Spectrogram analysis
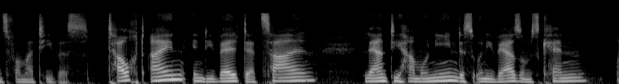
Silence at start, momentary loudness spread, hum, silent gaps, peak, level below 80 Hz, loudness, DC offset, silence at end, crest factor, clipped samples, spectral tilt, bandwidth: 0 s; 13 LU; none; 1.02-1.06 s; -10 dBFS; -52 dBFS; -25 LUFS; under 0.1%; 0.3 s; 16 dB; under 0.1%; -5.5 dB/octave; 11.5 kHz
